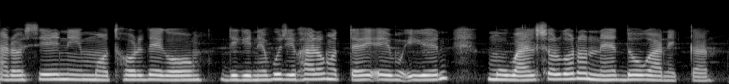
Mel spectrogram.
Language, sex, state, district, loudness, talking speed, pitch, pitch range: Chakma, female, Tripura, Unakoti, -14 LUFS, 105 wpm, 215 Hz, 210-230 Hz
